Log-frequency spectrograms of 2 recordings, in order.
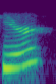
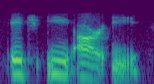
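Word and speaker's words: hir: long e and uh here and those forms appear are typically pronounced like the english word here h-e-r-e so z here z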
